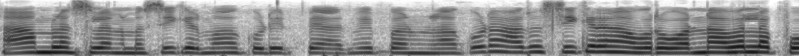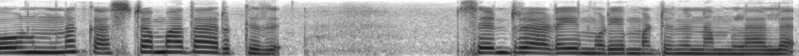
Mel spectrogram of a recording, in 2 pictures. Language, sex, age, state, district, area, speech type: Tamil, female, 30-45, Tamil Nadu, Tiruchirappalli, rural, spontaneous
